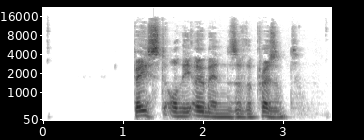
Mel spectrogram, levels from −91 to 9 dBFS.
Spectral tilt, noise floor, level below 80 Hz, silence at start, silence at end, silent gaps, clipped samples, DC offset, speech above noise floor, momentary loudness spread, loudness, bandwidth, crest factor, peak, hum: -3 dB/octave; -88 dBFS; -60 dBFS; 1.15 s; 0.45 s; none; under 0.1%; under 0.1%; 70 dB; 16 LU; -17 LUFS; 16 kHz; 20 dB; 0 dBFS; none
